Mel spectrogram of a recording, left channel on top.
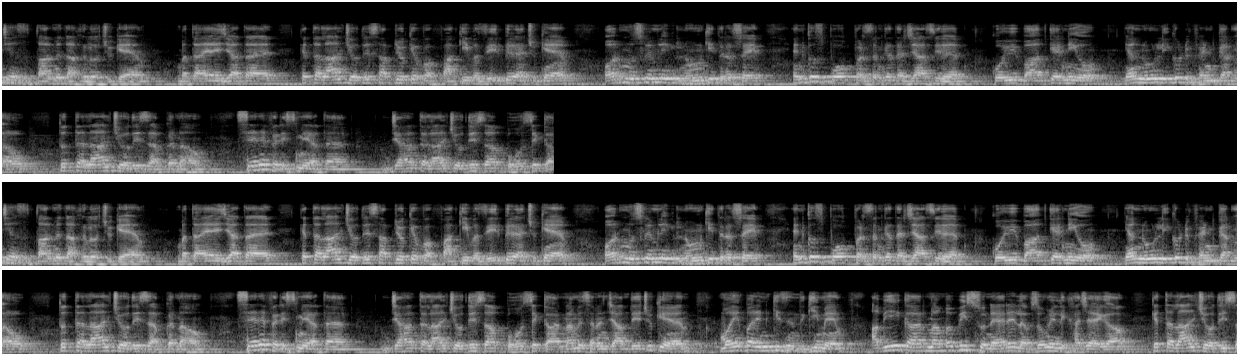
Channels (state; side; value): drops out; left; at 17.9 s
